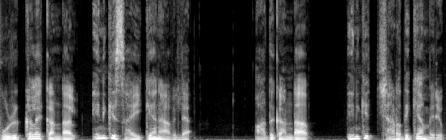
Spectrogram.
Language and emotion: Malayalam, disgusted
